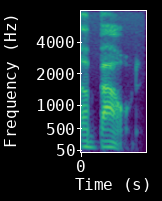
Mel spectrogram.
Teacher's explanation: really try to make the first part sound like uh instead of A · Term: schwa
